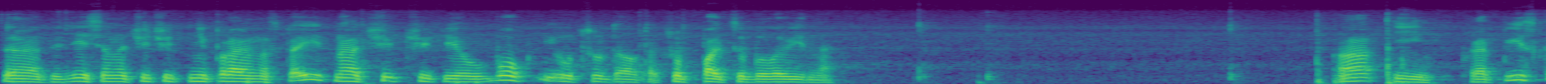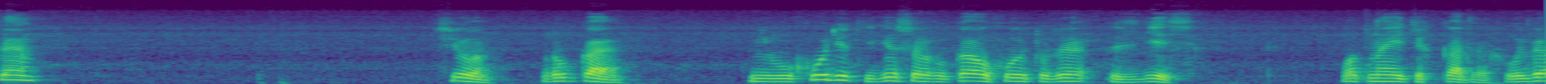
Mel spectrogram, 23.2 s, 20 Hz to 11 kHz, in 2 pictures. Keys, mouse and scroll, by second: 0.7 middle click, 2.1 r, 3.7 g, 5.4-7.2 middle drag, 7.7 scroll up 1, 7.8-9.5 middle drag, 9.5 scroll down 1, 10.2 a, 10.7 i, 11.7-22.2 drag.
